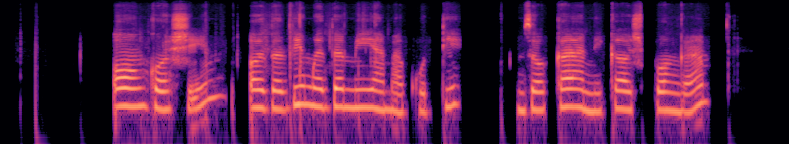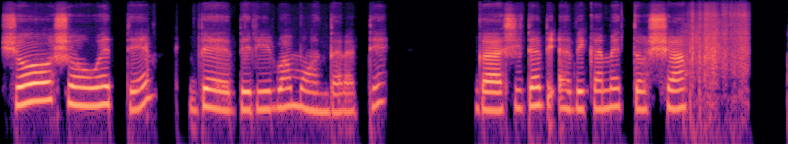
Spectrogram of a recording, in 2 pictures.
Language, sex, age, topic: Oshiwambo, female, 18-24, agriculture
